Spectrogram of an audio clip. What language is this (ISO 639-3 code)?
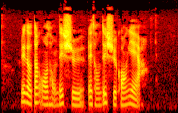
yue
